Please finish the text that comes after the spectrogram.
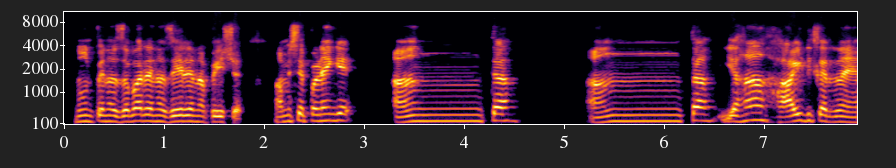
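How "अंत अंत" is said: drawn-out nasal hum in अंत before the final ta; nasal ikhfa. Shown as a demonstration. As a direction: hold the noon of अंत long, hidden in the nose. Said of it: "हम छुपा रहे हैं जी".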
